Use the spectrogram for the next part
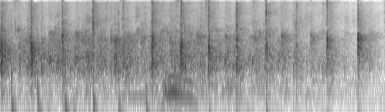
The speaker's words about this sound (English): I want to say, would the veterans that we got please stand this morning? So we got a couple, amen, and we appreciate their service and what they've done, and amen, just give them a round of applause this morning.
